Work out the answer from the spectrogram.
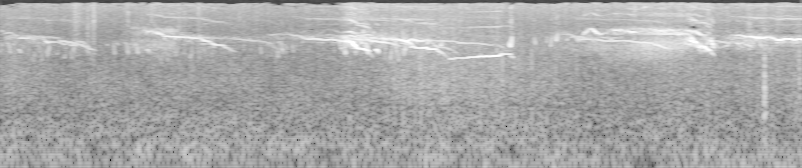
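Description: Small birds calling: repeated thin, high chirps and whistles that slide down in pitch, several overlapping, over a low steady rumble of wind.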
